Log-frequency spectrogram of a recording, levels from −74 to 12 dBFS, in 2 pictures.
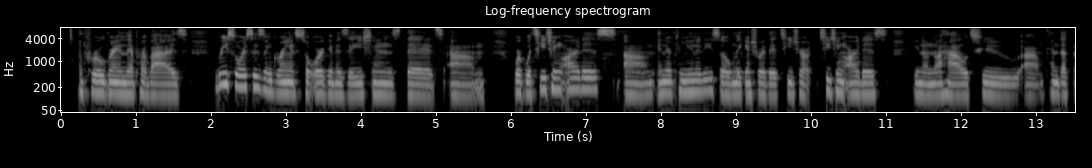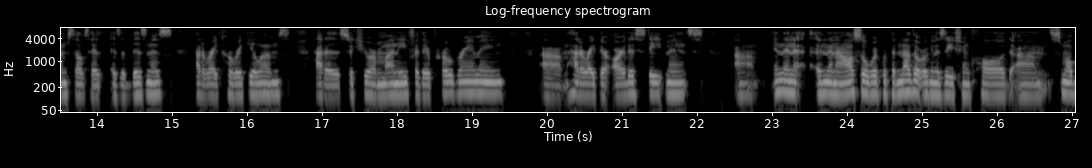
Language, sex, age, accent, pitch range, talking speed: English, female, 20-39, American, 125-140 Hz, 155 wpm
